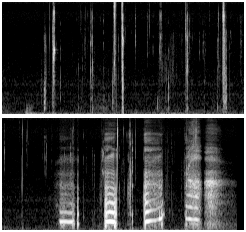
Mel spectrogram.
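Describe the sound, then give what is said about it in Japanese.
Soft kissing sounds right at the ear make many quiet, sharp, wet lip smacks in an irregular rhythm. Several louder breathy, voiced sighs follow. “耳弱いんですか？じゃあもっとチューしてあげますね。”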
